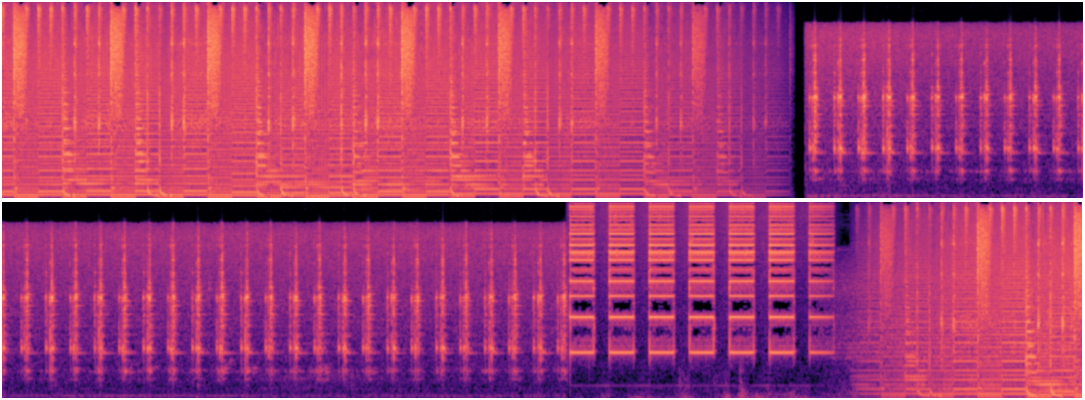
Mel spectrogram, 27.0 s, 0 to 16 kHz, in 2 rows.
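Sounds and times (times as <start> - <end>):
clock ticking: 3.2 - 4.9, 10.0 - 23.9
alarm clock beeping: 20.6 - 24.0.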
